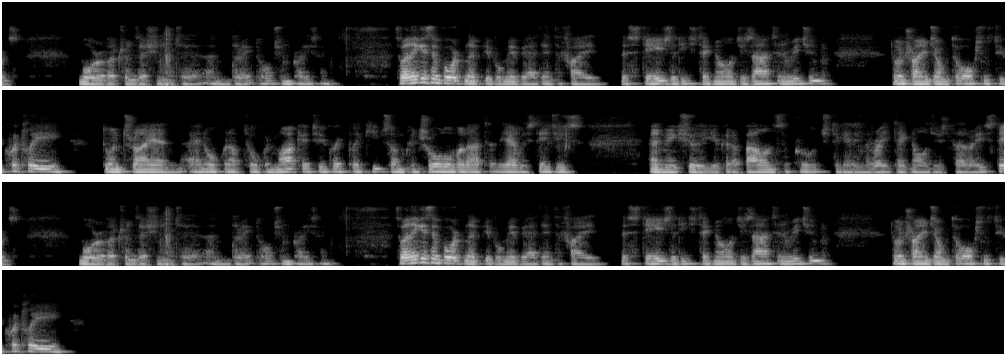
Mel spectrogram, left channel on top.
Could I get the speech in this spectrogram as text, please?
more of a transition into direct auction pricing. So I think it's important that people maybe identify the stage that each technology is at in a region. Don't try and jump to auctions too quickly. Don't try and open up to open market too quickly. Keep some control over that at the early stages and make sure that you've got a balanced approach to getting the right technologies to the right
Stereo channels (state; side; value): drops out; right; at 10.8 s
